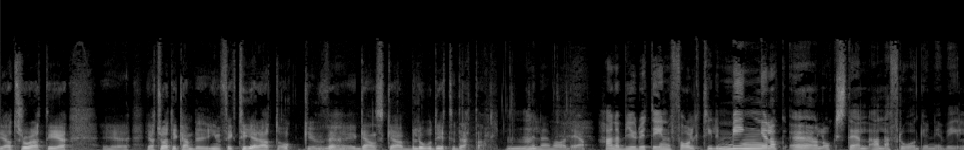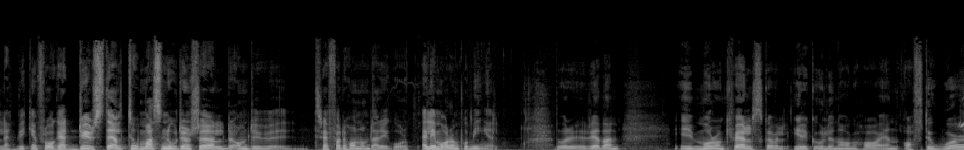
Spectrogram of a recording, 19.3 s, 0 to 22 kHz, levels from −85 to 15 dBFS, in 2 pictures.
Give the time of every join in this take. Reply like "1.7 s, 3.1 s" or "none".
5.0 s, 15.2 s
